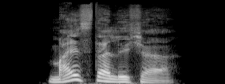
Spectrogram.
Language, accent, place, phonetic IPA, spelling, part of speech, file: German, Germany, Berlin, [ˈmaɪ̯stɐˌlɪçɐ], meisterlicher, adjective, De-meisterlicher.ogg
- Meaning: 1. comparative degree of meisterlich 2. inflection of meisterlich: strong/mixed nominative masculine singular 3. inflection of meisterlich: strong genitive/dative feminine singular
